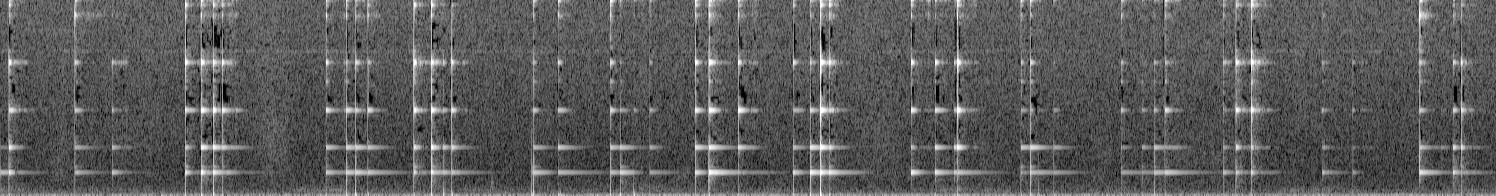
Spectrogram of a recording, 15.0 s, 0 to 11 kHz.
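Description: An empty, hollow, clear glass goblet with a short stem is tapped on its bowl with long red nails. The result is a quiet, irregular series of bright clinks, each leaving a brief ringing tone near 1.3 kHz with higher shimmering overtones over a faint low background.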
